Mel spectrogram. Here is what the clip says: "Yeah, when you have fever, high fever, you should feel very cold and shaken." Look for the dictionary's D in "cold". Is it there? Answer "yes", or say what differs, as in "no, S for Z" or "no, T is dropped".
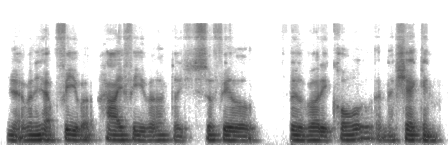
no, D is dropped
